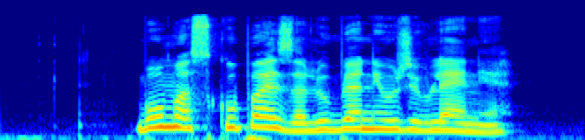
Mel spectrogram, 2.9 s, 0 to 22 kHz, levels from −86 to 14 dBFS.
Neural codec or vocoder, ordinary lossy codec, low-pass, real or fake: none; MP3, 96 kbps; 14.4 kHz; real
